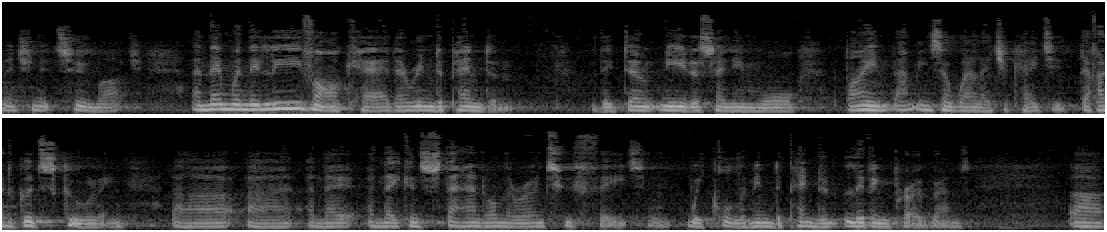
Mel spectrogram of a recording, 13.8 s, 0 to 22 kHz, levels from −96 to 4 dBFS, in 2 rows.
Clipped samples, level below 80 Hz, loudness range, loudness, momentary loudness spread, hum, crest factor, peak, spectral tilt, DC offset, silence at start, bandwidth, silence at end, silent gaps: under 0.1%; -70 dBFS; 5 LU; -38 LUFS; 12 LU; none; 16 dB; -22 dBFS; -6 dB/octave; under 0.1%; 0 s; 12.5 kHz; 0 s; none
